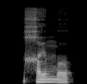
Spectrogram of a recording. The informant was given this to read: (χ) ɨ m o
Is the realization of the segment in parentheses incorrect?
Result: no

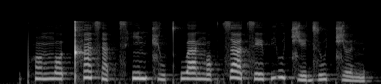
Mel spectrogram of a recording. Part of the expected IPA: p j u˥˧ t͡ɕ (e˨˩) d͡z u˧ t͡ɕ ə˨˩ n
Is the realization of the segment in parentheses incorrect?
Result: no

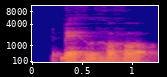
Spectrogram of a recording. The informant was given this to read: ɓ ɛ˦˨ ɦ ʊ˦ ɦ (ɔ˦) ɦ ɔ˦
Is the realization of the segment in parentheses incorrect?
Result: no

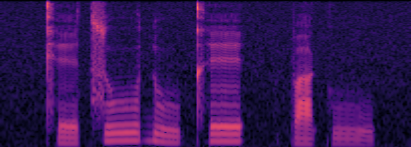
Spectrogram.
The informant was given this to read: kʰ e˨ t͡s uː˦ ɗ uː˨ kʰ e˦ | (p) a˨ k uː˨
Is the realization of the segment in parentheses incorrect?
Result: no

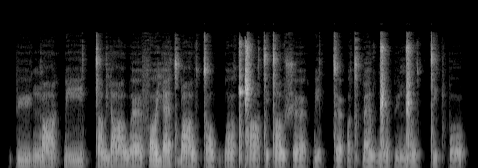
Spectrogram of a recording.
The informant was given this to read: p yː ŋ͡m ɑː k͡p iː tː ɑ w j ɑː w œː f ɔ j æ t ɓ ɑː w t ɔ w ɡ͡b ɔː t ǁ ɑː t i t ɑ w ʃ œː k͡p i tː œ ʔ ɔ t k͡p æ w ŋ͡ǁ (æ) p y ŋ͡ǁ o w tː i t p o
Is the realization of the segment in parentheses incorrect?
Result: yes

